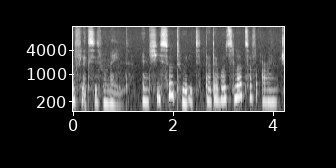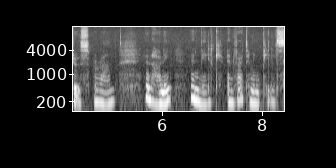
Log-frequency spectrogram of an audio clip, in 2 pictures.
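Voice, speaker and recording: With a French accent, a soft-spoken woman talks at a fairly slow pace in a somewhat breathy voice with a dark, mellow tone, a medium pitch and ordinary pitch variation. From France. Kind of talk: short story reading. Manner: relaxing, soft.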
